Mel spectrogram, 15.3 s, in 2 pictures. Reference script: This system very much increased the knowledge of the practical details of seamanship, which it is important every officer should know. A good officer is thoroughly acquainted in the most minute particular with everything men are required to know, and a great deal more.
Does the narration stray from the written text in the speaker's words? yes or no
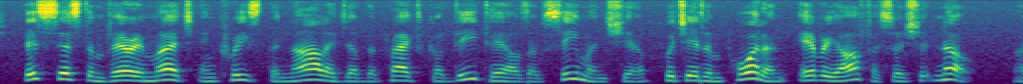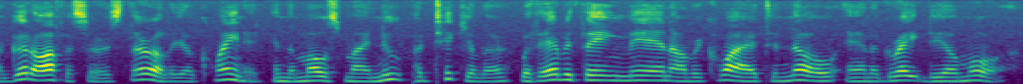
yes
